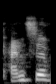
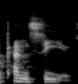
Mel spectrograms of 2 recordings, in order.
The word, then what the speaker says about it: Pensieve: visions when you're in the pen is it pronounced pensive or Pensieve pensive I believe is I think yeah I've never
